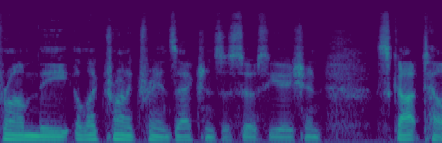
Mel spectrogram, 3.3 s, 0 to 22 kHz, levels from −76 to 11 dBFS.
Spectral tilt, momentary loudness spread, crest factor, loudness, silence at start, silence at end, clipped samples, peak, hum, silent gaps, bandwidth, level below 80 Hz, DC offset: -4.5 dB/octave; 7 LU; 22 dB; -34 LUFS; 0 s; 0 s; under 0.1%; -12 dBFS; none; none; 16 kHz; -62 dBFS; under 0.1%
